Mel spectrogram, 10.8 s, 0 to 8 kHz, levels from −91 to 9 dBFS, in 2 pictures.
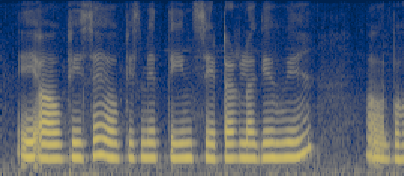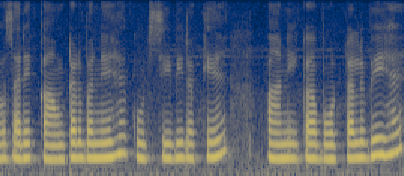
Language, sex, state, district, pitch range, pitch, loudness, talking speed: Hindi, female, Chandigarh, Chandigarh, 210-220 Hz, 210 Hz, -16 LUFS, 140 wpm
